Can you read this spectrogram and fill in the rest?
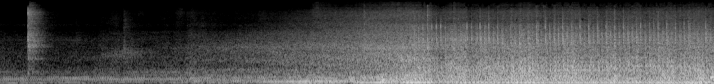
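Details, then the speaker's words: New Havells Ventilair DB 12-inch (300 mm) exhaust fan, 70 W and 1400 rpm, delivered through Amazon with a dented, non-original grill: it spins up to a loud rushing hum with a rapid throb and shakes badly. Owner blames bent blades spaced unequally from the frame. "can see that it's madly shaking, it's shaking very badly. So basically what's the problem is that this fan is shaking very badly."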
